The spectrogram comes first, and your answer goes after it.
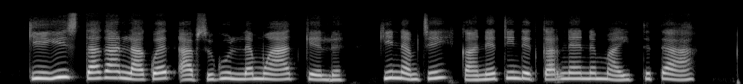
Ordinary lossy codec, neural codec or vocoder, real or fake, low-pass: none; codec, 24 kHz, 0.9 kbps, DualCodec; fake; none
